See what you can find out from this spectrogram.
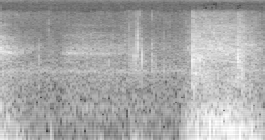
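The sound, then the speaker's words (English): A plastic bag being pulled open, a faint rustle followed by a louder, crackling burst of crinkling over the last half second. “Get this bag open. Open sesame.”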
